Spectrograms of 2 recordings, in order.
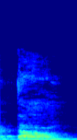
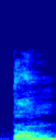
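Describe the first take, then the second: First: "टॉम" with a long vowel, ending on m; silent b. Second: "टम" read as spelt, short vowel; as written. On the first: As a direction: drop the b from "टॉम". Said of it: "सिर्फ पढ़ा जाएगा T O M". ("टॉम" में ब silent, लंबा स्वर) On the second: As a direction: sound "टम" out by its letters. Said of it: "टम तो लिखा जाएगा". ("टम" जैसा लिखा, वैसा उच्चारण) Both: Shown as a demonstration.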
